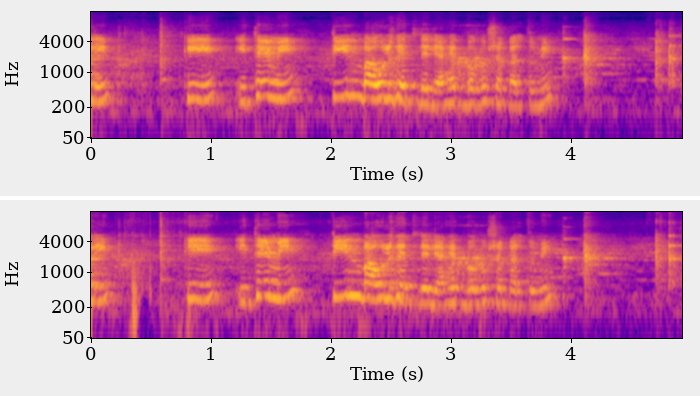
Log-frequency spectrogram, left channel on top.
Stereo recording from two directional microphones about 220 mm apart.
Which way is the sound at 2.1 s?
45° left (ahead or behind).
